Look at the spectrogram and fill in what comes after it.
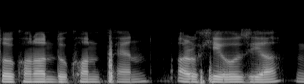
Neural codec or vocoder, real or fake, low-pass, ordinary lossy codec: vocoder, 44.1 kHz, 80 mel bands, Vocos; fake; 5.4 kHz; none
